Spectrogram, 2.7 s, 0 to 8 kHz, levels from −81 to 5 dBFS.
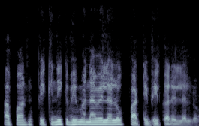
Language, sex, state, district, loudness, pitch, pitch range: Bhojpuri, male, Bihar, Saran, -20 LUFS, 120 Hz, 110-130 Hz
